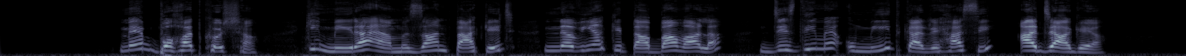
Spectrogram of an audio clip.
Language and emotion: Punjabi, happy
